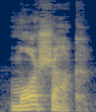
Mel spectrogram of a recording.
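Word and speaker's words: מָשַׁח: look here you see the English phonetic pronunciation more shock and then after that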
